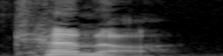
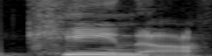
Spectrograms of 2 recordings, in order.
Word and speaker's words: Kena: Like, that's not how the dev team pronounces it, Kena, apparently. – Yeah, we actually had it right at the beginning. It's Kena. And then in the trailer, they were saying Kena for some reason.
